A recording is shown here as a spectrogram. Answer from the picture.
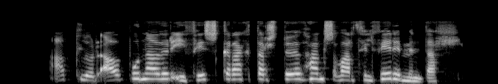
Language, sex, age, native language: Icelandic, female, 30-39, Icelandic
